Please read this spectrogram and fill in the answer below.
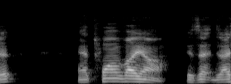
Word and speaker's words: Antoine Vaillant: Antoine Vaillant.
